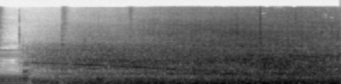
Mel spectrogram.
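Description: Car sound effect: a car approaching and driving past, its noise swelling to a peak about three seconds in, with a whine that slides down in pitch.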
